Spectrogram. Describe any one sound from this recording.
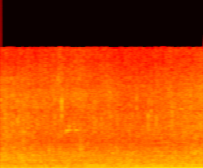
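A bus passes close by.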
